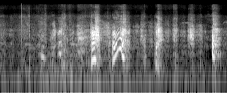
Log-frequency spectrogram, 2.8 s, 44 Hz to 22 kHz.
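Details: Keeshond puppies born 19 April 2019, panting in quick breathy bursts with a few short squeaky whimpers mixed in, recorded close up indoors.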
